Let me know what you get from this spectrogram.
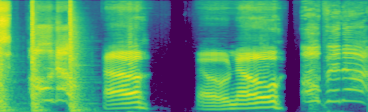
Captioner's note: Plankton Voice; Plankton Voice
